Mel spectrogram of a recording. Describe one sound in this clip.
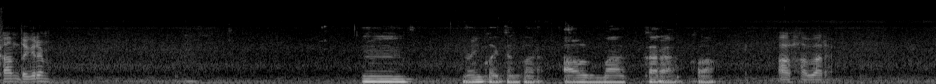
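A young man talks casually in bursts through a close microphone.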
